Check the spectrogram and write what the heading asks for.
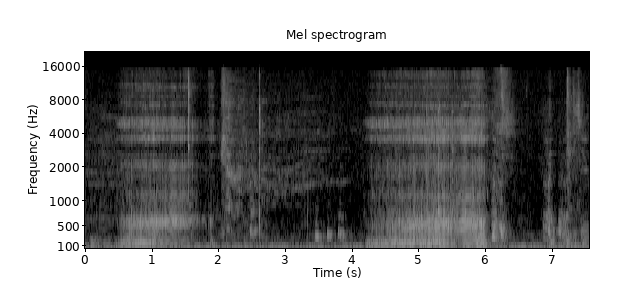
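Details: A sleeping man snores after taking Seroquel and eating chicken wings: loud, rough snores on each breath with brief pauses between, over faint room noise; heavy snoring.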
